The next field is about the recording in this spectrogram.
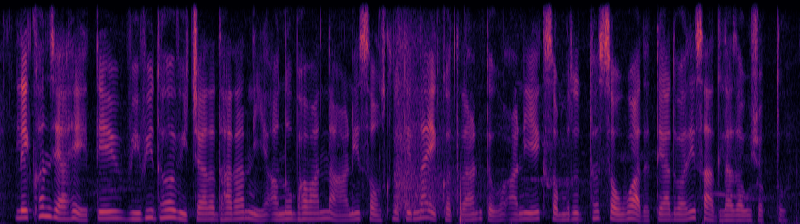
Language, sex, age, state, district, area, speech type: Marathi, female, 45-60, Maharashtra, Palghar, urban, spontaneous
